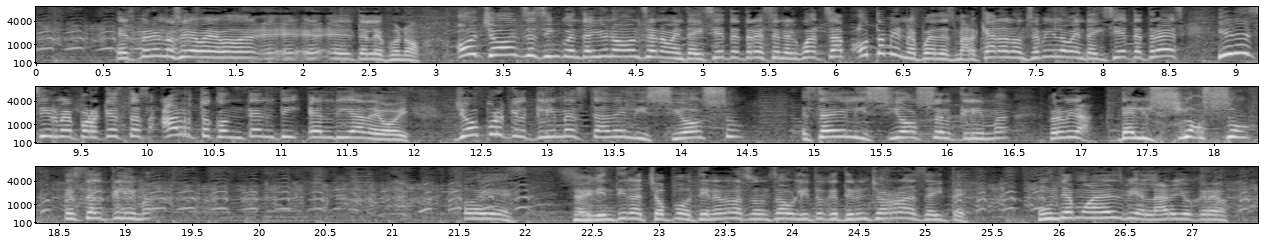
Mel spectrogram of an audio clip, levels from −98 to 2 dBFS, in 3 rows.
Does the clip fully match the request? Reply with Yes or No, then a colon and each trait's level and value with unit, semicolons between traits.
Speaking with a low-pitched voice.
No: very high, 285 Hz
